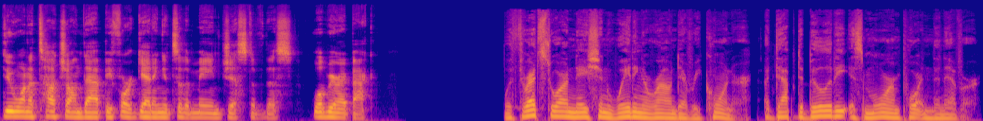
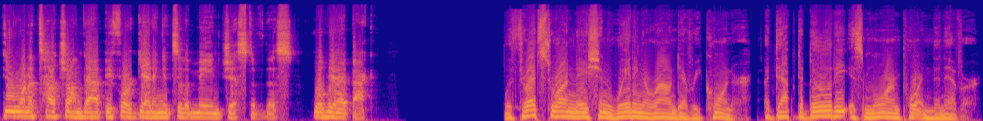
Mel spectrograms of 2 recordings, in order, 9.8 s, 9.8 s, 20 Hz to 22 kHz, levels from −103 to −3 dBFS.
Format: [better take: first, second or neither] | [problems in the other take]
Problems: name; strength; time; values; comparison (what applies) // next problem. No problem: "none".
first | distortion; heavy; 18% of the sound clipped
